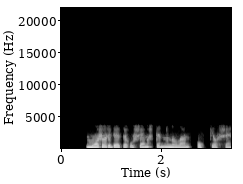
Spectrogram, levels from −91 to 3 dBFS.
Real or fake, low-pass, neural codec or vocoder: real; 3.6 kHz; none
